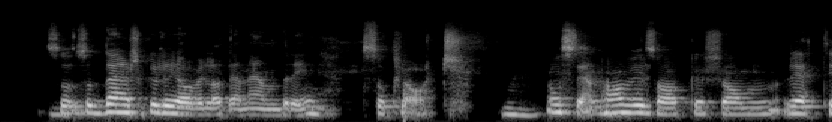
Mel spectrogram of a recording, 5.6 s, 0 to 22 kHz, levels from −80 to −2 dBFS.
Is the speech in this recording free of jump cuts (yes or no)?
no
